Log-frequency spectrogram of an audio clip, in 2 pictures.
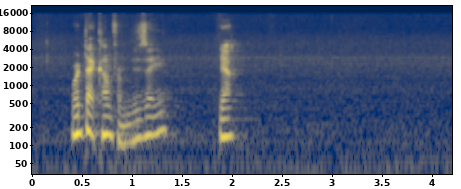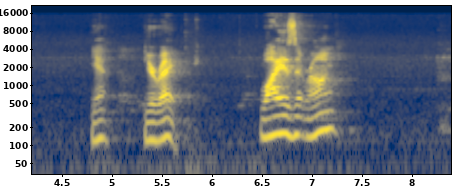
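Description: A young man speaks calmly in short bursts with pauses.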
